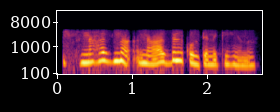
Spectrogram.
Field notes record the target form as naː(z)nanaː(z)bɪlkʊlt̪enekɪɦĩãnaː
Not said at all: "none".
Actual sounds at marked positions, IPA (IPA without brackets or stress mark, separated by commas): z, z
